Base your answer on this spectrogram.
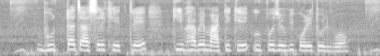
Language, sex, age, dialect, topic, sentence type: Bengali, female, 18-24, Rajbangshi, agriculture, question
